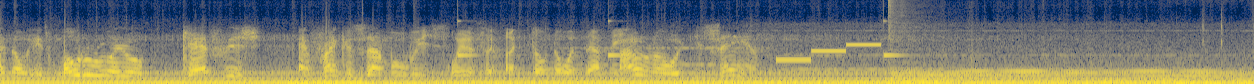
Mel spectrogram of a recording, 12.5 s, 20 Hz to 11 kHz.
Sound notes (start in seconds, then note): 8.3 busy signal; 9.8 phone notications; 12.3 mysterious music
